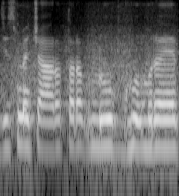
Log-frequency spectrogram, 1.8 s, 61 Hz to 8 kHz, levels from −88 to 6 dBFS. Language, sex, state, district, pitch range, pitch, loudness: Hindi, female, Bihar, Gaya, 200-210 Hz, 205 Hz, -13 LUFS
